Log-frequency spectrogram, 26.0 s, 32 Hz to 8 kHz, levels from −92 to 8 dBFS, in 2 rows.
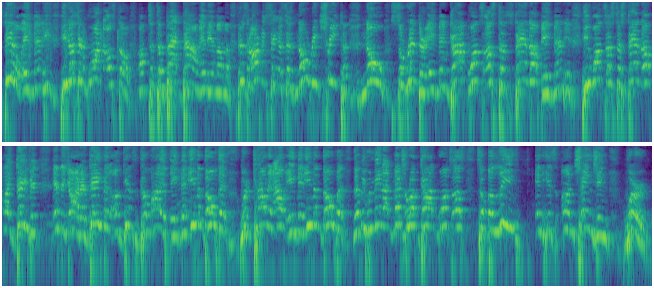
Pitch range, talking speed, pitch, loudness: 250-345 Hz, 175 wpm, 300 Hz, -17 LUFS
